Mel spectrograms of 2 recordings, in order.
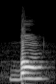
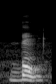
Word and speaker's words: bom: We have 2 common pronunciations for this word in Portuguese. It can be just a single vowel, on, bom. Here's French, right? Bon. C'est bon, bon. É a mesma pronúncia. It's the same pronunciation here as in French.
